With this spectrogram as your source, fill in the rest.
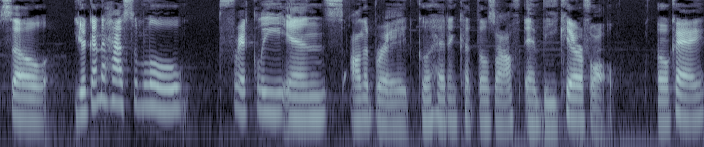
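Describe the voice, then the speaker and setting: In a plain, everyday voice, a woman with a fairly low pitch speaks at a moderate pace with lively intonation. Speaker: hair tutorial youtuber. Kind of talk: tutorial. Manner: casual and chatty.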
